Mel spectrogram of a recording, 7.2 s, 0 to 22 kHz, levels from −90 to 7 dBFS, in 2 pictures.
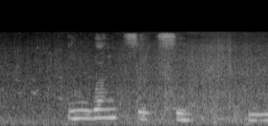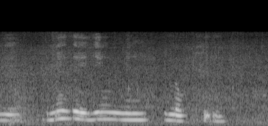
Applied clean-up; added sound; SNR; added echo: none; Waves, surf; 13 dB; reverberation time 0.2 s.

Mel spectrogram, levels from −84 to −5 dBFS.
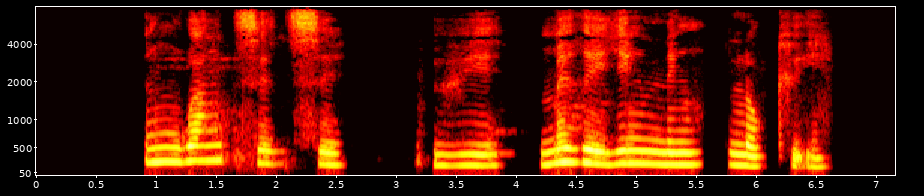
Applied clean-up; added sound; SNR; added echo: none; none; none; none.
